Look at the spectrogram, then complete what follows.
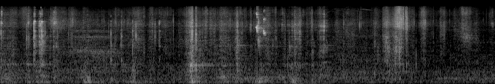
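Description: Ratchet wrench clicking in short, irregular runs with small metal clinks as it backs out a brake caliper bolt.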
